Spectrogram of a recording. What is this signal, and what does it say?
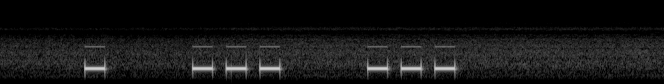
Beep code, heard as beeps, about 740 Hz. 1-3-3. In Phoenix BIOS tables: chip or data line failure in the first 64 KB of memory.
